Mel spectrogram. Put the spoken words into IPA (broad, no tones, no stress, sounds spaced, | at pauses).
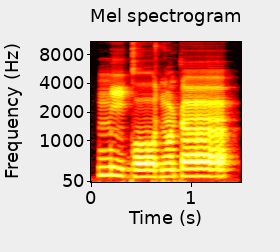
m i ɡ oː d õ ʈ œː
